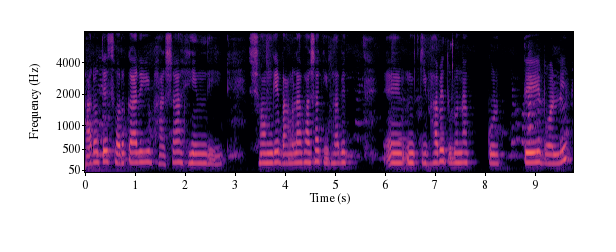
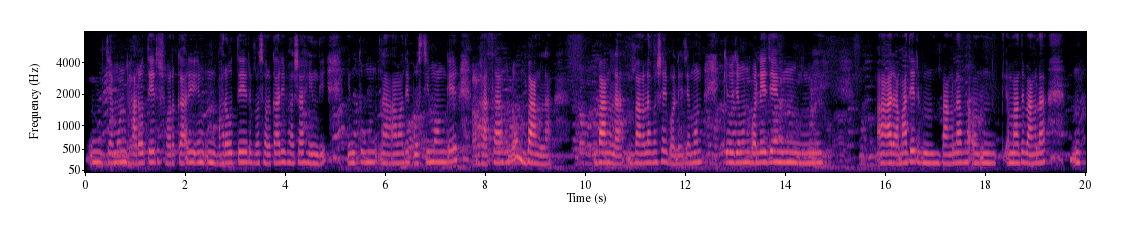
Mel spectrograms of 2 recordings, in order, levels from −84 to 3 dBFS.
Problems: constant background noise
